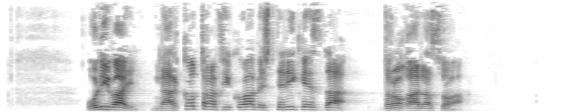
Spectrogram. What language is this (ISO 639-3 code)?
eus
